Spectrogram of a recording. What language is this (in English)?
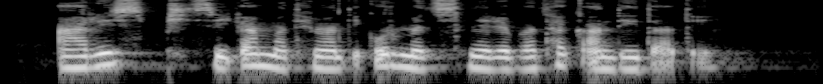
Georgian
